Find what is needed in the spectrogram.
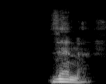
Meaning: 1. The point in the sky vertically above a given position or observer; the point in the celestial sphere opposite the nadir 2. The highest point in the sky reached by a celestial body
- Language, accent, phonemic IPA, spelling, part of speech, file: English, Australia, /ˈzɛn.ɪθ/, zenith, noun, En-au-zenith.ogg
